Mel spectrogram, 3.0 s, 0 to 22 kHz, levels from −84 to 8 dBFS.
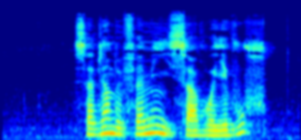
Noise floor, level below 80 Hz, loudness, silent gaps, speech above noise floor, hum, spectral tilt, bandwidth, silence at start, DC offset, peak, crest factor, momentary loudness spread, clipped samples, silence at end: -61 dBFS; -60 dBFS; -25 LUFS; none; 36 dB; none; -4.5 dB/octave; 15.5 kHz; 0.75 s; under 0.1%; -8 dBFS; 18 dB; 13 LU; under 0.1%; 0.35 s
